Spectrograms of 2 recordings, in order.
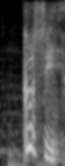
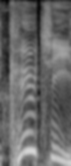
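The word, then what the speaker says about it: Cucci: Gussie. It's Coochie. C-U-C-C-I. Instead of Gucci, it's Coochie. With a C.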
